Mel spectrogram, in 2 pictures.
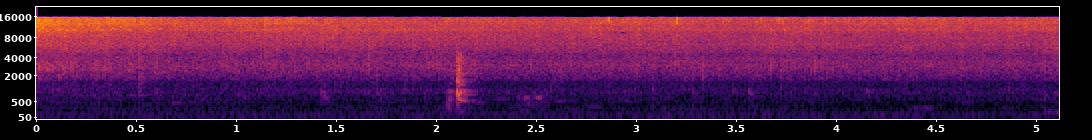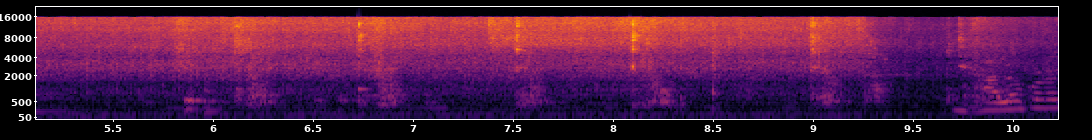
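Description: Papaya and potato pieces frying in a pan for a Bengali hilsa fish-head ghonto, a steady sizzle broken by clacking stirs and scrapes of a spoon, louder toward the end.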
